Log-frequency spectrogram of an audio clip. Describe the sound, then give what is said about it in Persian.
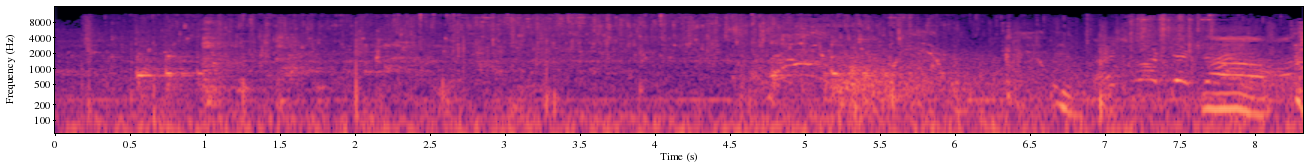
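Water pours steadily, a continuous splashing trickle that swells slightly toward the end, with faint voices speaking in the background. “آبش بزن، آبش بزن.”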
